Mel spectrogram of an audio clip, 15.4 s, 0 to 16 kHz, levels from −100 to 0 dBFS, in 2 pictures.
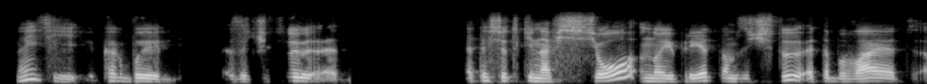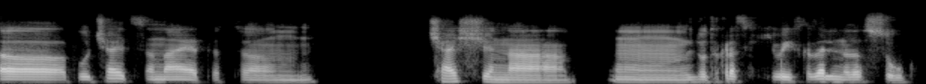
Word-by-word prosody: Знаете, 170 - -3 0.2
как 155 -3 -3
бы, 130 -5 +3 0.5
зачастую 140 +5 -1 0.2
эт - - -7 1.0
это 155 - -2
всё-таки 150 -1 -2
на 130 -2 +6
всё, 160 - +5
но 135 -2 +1
и 125 -1 +3
при 130 +2 -1
этом 145 -4 +2
зачастую 150 +9 0
это 140 - -2
бывает, 130 +2 +4
э, 110 -1 +3
получается 115 +2 -4
на 110 0 0
этот, 100 -1 -11
м, 95 0 -8 0.9
чаще 120 -2 -3
на, 95 -2 0 0.4
м, 100 -2 -5
вот 110 0 -5
как - - -10
раз-таки - - -6
вы - - +2
и - - -11
сказали, 115 +2 0
на 105 -2 -3
досуг. 105 -3 -6
115 Hz, 125 wpm, -26 LUFS, 105-135 Hz, 1.0 s, на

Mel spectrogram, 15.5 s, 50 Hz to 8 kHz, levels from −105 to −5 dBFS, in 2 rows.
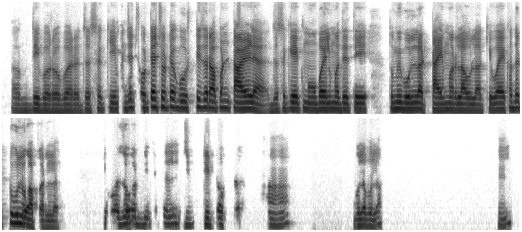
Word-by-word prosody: अगदी 120 +1 -4
बरोबर. 120 0 -1
जसं 125 +2 -5
की 135 - -3
म्हणजे 140 +4 -4
छोट्या-छोट्या 175 +2 +2
गोष्टी 150 +3 -1
जर 165 0 +2
आपण 155 +1 +3
टाळल्या. 140 -5 +6
जसं 125 +3 -5
की 145 - +1
एक 140 +1 +2
मोबाईलमध्ये 135 0 +2
ते 130 0 +2 0.4
तुम्ही 140 +1 +2
बोललात 135 0 +4
टायमर 130 +1 +2
लावला 125 -1 +2
किंवा 130 0 +2
एखादं 150 +3 0
टूल 180 -3 +4
वापरलं 115 -3 0 0.7
किंवा 150 +1 -3
जो 155 +1 +2
डिजिटल 155 +3 -8 0.4
डिटॉक्स 145 - -5 0.4
हां, 130 -1 -5
हां. 140 +5 -8 1.0
बोला-बोला. 130 +2 -3 1.8
हं. 135 +6 -9
135 Hz, 120 wpm, -21 LUFS, 125-150 Hz, 1.8 s, टाळल्या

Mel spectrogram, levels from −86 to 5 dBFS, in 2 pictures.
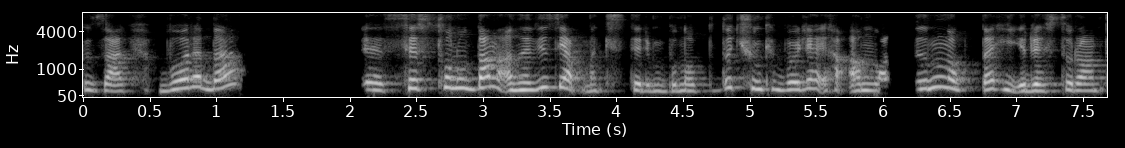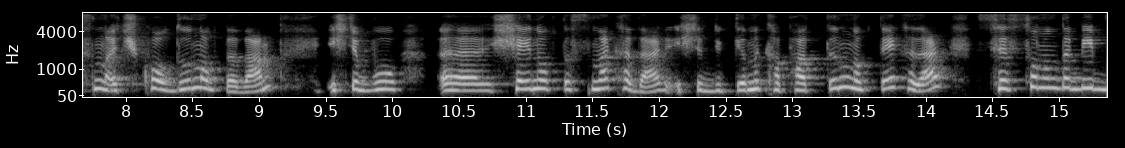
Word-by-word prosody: güzel. 235 -4 -1 0.2
Bu 255 +8 +1
arada, 330 0 +3 1.0
eee, 255 -2 +2
ses 315 +6 0
tonundan 345 0 +4
analiz 260 +9 +2
yapmak 230 -8 0
isterim 220 -3 -4
bu 220 +1 -3
noktada 225 +8 -5
çünkü 280 -5 -1
böyle 265 +3 +2
e 305 - -2
anlattığın 240 +9 -1
nokta 300 -2 0
i 260 -7 0
restoranının 230 +4 0
açık 225 +7 -1
olduğu 280 +2 +1
noktadan, 285 - -1 0.4
işte 245 +1 -1
bu, 275 0 0 0.3
eee, 235 0 +3
şey 290 +5 +3
noktasına 295 0 0
kadar, 245 -8 -2
işte, 225 -1 -6
dükkânı 250 +5 +2
kapattığın 255 +5 -1
noktaya 295 +4 0
kadar 310 +5 0
ses 300 0 -1
tonunda 335 -4 0
bir 315 -4 +3
270 Hz, 135 wpm, -23 LUFS, 235-305 Hz, 1.0 s, tonundan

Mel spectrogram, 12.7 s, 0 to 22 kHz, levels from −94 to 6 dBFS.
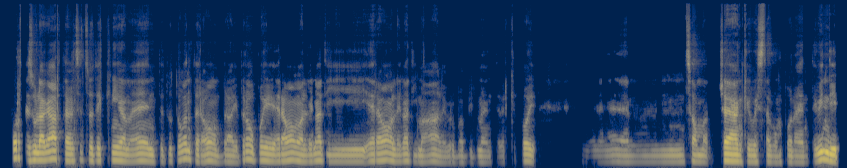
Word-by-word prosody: Forte 170 -5 +1
sulla 135 +1 +5
carta 155 -1 +4
nel 120 -1 +1
senso 130 0 -5
tecnicamente, 120 -2 -1
tutto 120 +3 -10
quanto 150 -3 -1
eravamo 115 +1 -1
bravi, 105 -1 -6
però 140 +6 -2
poi 130 -1 0
eravamo 120 +2 +1
allenati 110 -1 -3
eravamo 125 +3 0
allenati 115 -1 -3
male 105 -1 -6
probabilmente, 100 0 -14
perché 100 - -24
poi, 120 -1 -1 1.0
ehm 105 0 -10
insomma 110 -2 -3
c'è 125 - +6
anche 115 -2 +5
questa 110 0 -1
componente, 105 0 -8
quindi 130 -3 +8
115 Hz, 125 wpm, -24 LUFS, 105-125 Hz, 1.0 s, quindi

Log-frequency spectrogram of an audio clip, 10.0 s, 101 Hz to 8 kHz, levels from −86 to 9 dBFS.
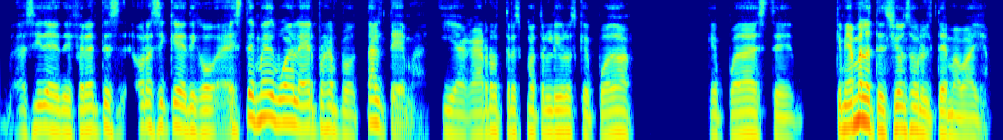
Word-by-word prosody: así 130 +3 -5
de 145 -4 +1
diferentes 130 +1 -2 0.2
ahora 155 +1 -1
sí 160 -1 -1
que 160 0 +2
digo: 130 -1 -1
"Este 205 +10 +1
mes 210 +2 +4
voy 185 0 +3
a - - +2
leer, 155 -2 +1
por 150 - -3
ejemplo, 120 -6 -4
tal 180 -7 +1
tema", - - -6
y 130 -2 -5
agarro 120 +3 -3
3, 125 +1 -5
4 130 0 -4
libros 130 0 0
que 120 - -5
pueda 120 +3 -2 0.7
que 115 -1 -7
pueda, 120 +4 -1
este 105 -3 -3 0.4
que 150 - -2
me 150 - +4
llamen 190 +5 +10
la 185 - +8
atención 145 +1 +1
sobre 140 -2 0
el 110 - -5
tema, 115 -3 0
vaya. 105 -5 -4
130 Hz, 210 wpm, -25 LUFS, 120-150 Hz, 0.7 s, llamen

